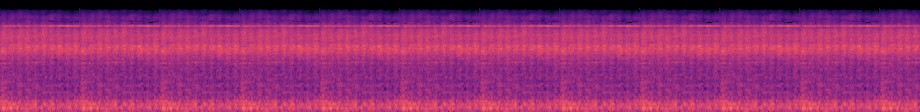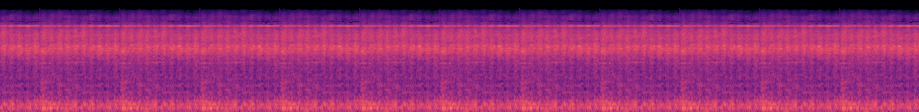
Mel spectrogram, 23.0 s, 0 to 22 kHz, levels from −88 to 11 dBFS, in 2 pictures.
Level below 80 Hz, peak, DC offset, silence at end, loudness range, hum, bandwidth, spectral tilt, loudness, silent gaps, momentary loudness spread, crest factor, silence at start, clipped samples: -38 dBFS; -2 dBFS; 0.1%; 0 s; 0 LU; none; 16 kHz; -1 dB/octave; -14 LUFS; none; 1 LU; 16 dB; 0 s; under 0.1%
